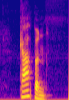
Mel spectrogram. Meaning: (verb) to hijack, to privateer, to (illegally) seize control of something - especially ships or vehicles - by force; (noun) plural of kaap
- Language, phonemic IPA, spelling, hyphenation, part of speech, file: Dutch, /ˈkaː.pə(n)/, kapen, ka‧pen, verb / noun, Nl-kapen.ogg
